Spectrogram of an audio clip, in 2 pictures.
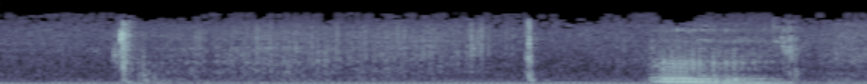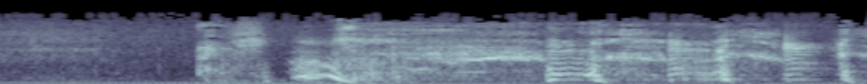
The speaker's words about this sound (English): Care to join me in a cough?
